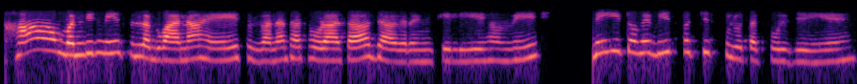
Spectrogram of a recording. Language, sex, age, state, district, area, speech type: Hindi, female, 60+, Uttar Pradesh, Hardoi, rural, conversation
